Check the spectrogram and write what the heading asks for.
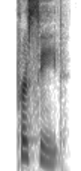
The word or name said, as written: proceed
